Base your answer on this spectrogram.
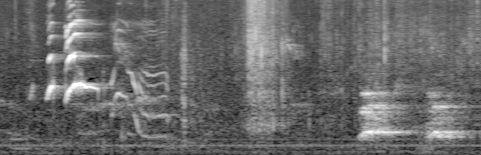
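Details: Nine-week-old Jackateese puppies, a Jack Russell and Maltese cross from a home-bred litter. High, wavering whines slide up and then fall, followed by a short rustle and two clipped, nasal yelps.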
